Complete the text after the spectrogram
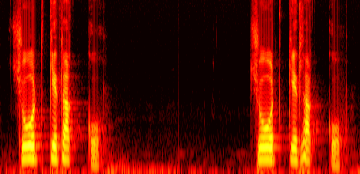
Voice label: "cotke rakko", Muscogee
